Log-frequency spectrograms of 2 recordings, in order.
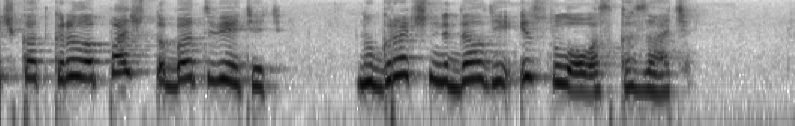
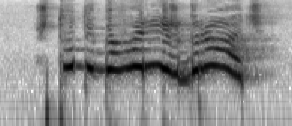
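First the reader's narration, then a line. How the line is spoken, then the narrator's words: Breathless terrified cry. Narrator (Russian): Задыхаясь от ужаса, выкрикнула Листвечка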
